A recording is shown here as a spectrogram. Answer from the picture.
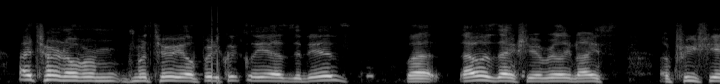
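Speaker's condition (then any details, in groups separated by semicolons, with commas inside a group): Cerebral palsy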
